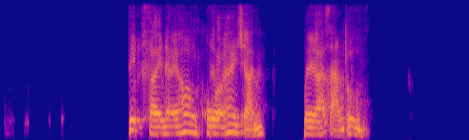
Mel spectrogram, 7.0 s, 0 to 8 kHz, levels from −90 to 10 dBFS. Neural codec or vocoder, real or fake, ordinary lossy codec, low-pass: codec, 24 kHz, 1.5 kbps, HILCodec; fake; none; 7.2 kHz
